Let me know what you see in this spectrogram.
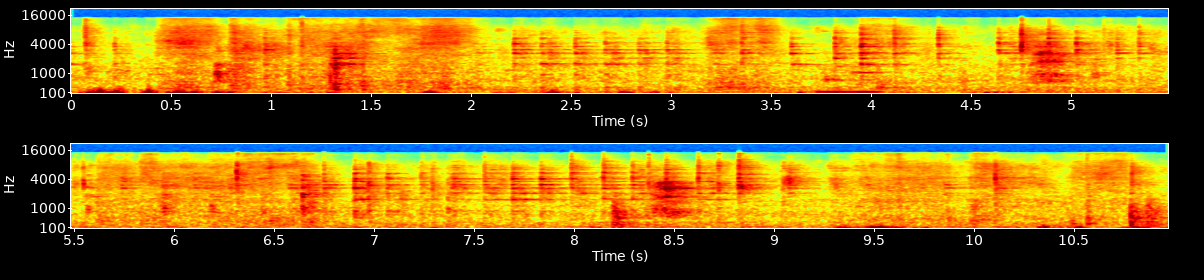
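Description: Someone eating, with irregular chewing and mouth smacks and now and then a clink of dishes or cutlery.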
